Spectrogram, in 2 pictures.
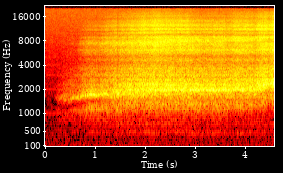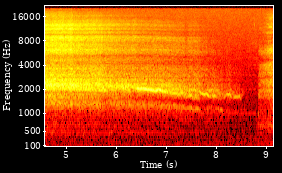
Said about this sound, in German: Oh, was bläst uns denn da für ein kalter Wind ins Gesicht?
